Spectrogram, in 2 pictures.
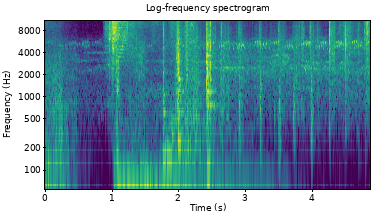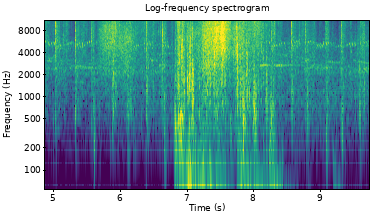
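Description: Footsteps tread through grass.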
